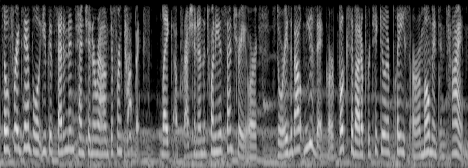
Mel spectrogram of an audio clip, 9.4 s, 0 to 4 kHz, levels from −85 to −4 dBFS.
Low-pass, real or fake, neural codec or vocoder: 3.6 kHz; fake; codec, 16 kHz, 16 kbps, FreqCodec, larger model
